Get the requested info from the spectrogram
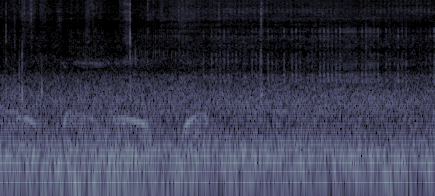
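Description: A pigeon cooing, a few short coos that rise and fall in pitch during the first two seconds, over a steady low rumble.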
